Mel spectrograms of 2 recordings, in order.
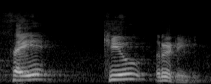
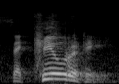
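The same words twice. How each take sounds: First: Security slowly split into se, cu, rity; security in separate beats with pauses; syllable by syllable. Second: Security joined up, CU punched, falling after; stress on CU. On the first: Teacher breaking security into three syllables, syllable by syllable. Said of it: "it has got three syllables". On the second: Teacher saying the whole word, stress on CU. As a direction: hit the CU in security, then drop. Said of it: "a raise of your voice". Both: Shown as a demonstration.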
